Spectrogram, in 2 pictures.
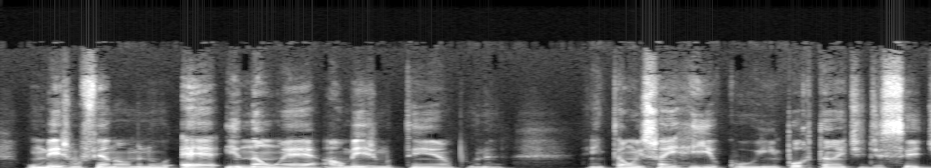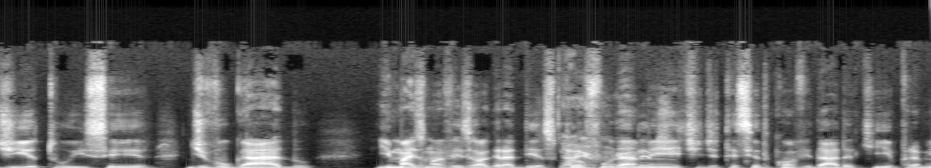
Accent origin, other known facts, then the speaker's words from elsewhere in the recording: Rio de Janeiro, Brazil; Eu, como carioca, só fui entender São Paulo depois de ler a tese dele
